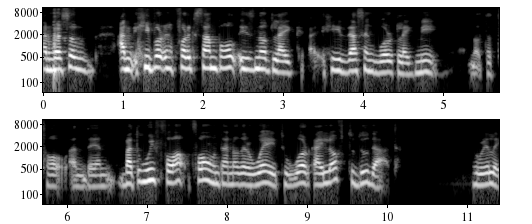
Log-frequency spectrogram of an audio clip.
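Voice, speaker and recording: With a Spanish accent, a woman speaks at a fairly slow pace and fairly high pitch in a dark, mellow tone, her intonation fairly even and her loudness swinging widely. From southern Spain. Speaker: performance artist and professor. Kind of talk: interview Q&A. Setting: video call. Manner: halting.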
